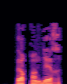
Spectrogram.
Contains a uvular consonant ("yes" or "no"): yes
